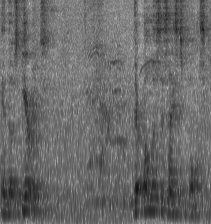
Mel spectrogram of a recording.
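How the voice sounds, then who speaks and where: Middle-aged father of the bride, echoey hall speech. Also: a little high. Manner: deliberate public speaking with pauses and dry joking. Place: large room at a wedding reception. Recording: echoey reception hall, distant mic, noisy crowd. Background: guests and crowd noise.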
